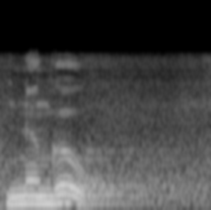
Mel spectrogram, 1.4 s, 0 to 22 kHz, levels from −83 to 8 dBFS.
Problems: constant background noise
